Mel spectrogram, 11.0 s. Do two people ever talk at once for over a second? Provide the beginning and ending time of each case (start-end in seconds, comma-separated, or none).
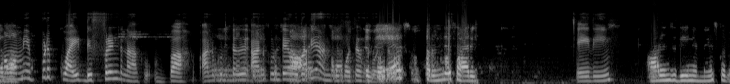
3.1-5.8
